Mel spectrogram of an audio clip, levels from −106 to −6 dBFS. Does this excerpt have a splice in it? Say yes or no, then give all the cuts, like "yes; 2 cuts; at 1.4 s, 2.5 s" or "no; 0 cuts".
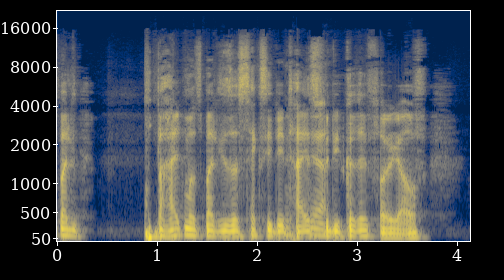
no; 0 cuts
